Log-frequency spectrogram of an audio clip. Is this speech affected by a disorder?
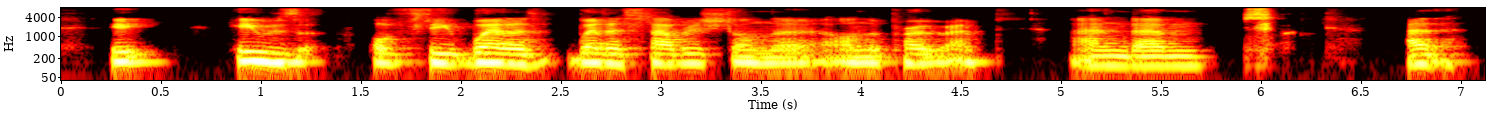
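Yes: cerebral palsy; from birth.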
